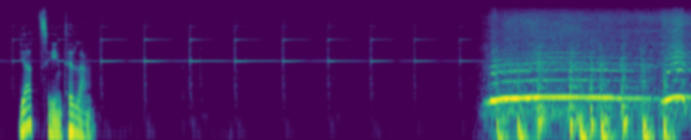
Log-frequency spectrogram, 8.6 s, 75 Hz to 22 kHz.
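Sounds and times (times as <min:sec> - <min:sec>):
railway warning signal bell ringing: 0:00.0 - 0:06.2
speech: 0:00.2 - 0:01.3
steam whistle blasting: 0:06.0 - 0:08.6.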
